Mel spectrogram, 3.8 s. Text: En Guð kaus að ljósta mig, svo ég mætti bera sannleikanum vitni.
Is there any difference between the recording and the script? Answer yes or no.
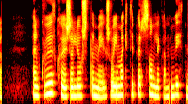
no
